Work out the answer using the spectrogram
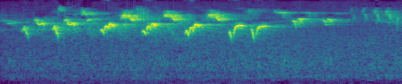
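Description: Birds singing: a busy run of quick, high chirps and whistles that thins out and fades near the end.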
